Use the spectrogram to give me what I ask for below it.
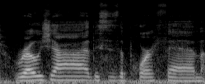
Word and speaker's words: Roja: And that's Roja. I didn't say it right. Roja.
